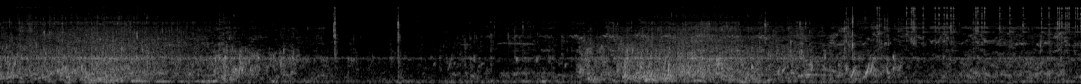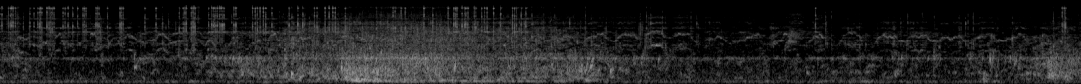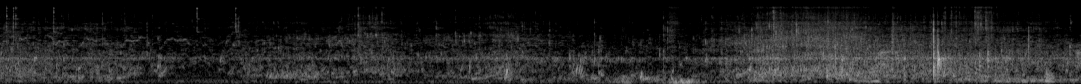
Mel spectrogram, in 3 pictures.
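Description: Small waves washing on a pebble shore, mixed with wind buffeting and rubbing on a handheld phone microphone. The noise swells and fades every few seconds, over a faint steady high whine.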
